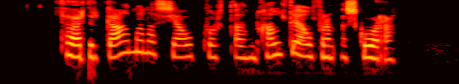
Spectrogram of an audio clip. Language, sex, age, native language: Icelandic, female, 20-29, Icelandic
